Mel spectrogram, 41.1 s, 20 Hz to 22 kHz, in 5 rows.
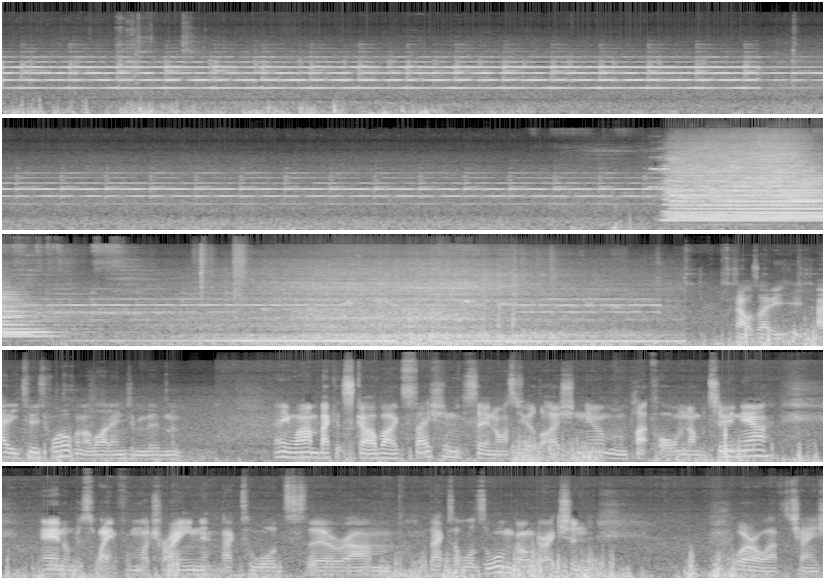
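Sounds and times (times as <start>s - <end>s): level crossing warning tones: 0.0s - 23.3s
train rolling noise: 0.0s - 32.4s
locomotive engine hum: 4.5s - 23.7s
locomotive horn: 14.7s - 23.2s.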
